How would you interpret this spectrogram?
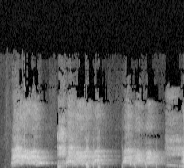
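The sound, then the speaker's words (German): A dog barks three times in quick succession, each bark loud and drawn out with a rough, strained tone, separated by brief pauses. “Viele werden jetzt, würden jetzt zum Beispiel sehr böse reagieren, weil der Hund gebellt hat.”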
